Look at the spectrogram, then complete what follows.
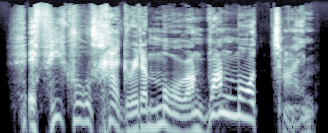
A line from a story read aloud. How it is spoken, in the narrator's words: said Harry through gritted teeth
